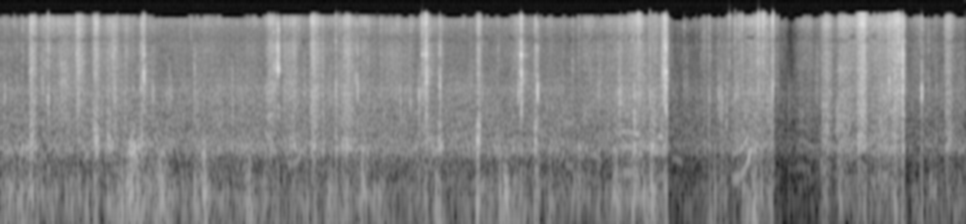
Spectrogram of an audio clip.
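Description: Pruning shears snip through branches with sharp clicks.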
